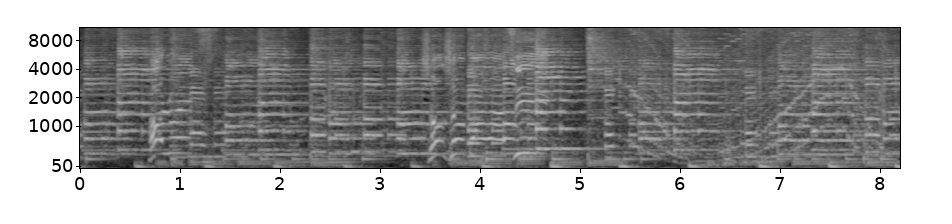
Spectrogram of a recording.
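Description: Live band music: an electric guitar plays bending lead lines over bass, keyboard and a regular kick drum.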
